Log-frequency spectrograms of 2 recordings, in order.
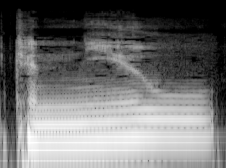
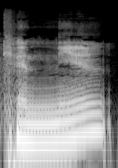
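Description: First: "Can you" with "you" drawn out into pouted oo; lip-rounded glide. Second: "Can you" glided by the tongue, lips unrounded; wrong tongue glide. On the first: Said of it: "可是要用嘴唇". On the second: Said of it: "你是靠舌头". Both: Shown as a demonstration.

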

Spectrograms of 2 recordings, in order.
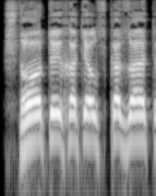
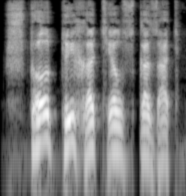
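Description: First: Slow, higher raised-voice question; higher, drawn-out demand; clamouring question. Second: Slow, heavy question at normal pitch; deliberate, insistent questioning; stern demand. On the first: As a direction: call the question out like several onlookers. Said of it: "раздались голоса". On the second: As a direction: space the words out, shaking it from him. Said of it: "встряхнув его". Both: Acted.

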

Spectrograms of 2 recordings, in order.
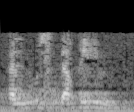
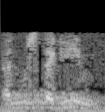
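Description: First: المستقيم with deep back q; true qaf. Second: المستقيم with g-like sound for ق; between qaf and kaf. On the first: Teacher corrects, المستقيم with pure q. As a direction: make a full ق in المستقيم. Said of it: "والصواب". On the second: Teacher shows the error, المستقيم with in-between g-like consonant. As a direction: soften the ق of المستقيم halfway to k. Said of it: "حرفا ما بين القاف والكاف". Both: Shown as a demonstration.

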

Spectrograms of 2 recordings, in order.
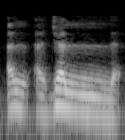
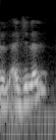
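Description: First: الأجل with the lams merged into one doubled lam, drawn out slowly. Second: الأجلل with both lams split apart; unmerged double lam. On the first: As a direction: say الأجل as al-ajall, one long stressed lam. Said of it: "بإدغام اللام في اللام". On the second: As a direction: say الأجلل as al-ajlal, the two lams separate. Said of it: "لا أحد يقول الأجلل". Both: Shown as a demonstration.

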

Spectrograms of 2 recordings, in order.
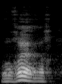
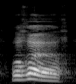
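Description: First: Cry of horror. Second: Horror cried out much louder and higher; anguished cry. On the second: Husband learning the truth, crying out in horror. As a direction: wail it out in horror. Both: A narrator's reading. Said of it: "M'écriai-je".

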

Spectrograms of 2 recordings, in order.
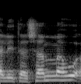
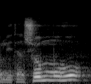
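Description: First: لتشمه said "li-tashammahu". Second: لتشمه said "li-tashummahu". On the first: Teacher reading out both allowed readings, لتشمه with a. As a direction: put a short a on the sh of لتشمه. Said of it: "يبقى المضارع يشم". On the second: Teacher reading out both allowed readings, لتشمه with u. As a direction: put a short u on the sh of لتشمه. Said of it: "في الإدغام يشم". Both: Shown as a demonstration.

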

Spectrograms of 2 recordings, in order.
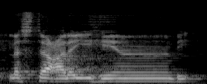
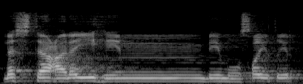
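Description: First: عليهم ب said with the lips opening before the باء; lips parted wrongly. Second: Slow chanted عليهم بمسيطر, lips sealed through the ميم into باء; lips pressed together. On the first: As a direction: let the lips part on عليهم ب. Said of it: "لا، بل لابد من إلصاق الشفتين". (إفراج الشفتين خطأ) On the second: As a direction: chant it with the lips held closed. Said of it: "هكذا". (إطباق الشفتين مع الغنة) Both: Shown as a demonstration.

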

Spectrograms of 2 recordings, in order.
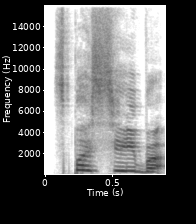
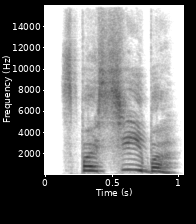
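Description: First: High, bright joyful thanks; excited thanks. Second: High, delighted repeat of thanks; even more excited thanks. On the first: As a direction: thank her, overjoyed. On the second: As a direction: thank her again, overjoyed. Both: Acted. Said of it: "вспорхнула с кровати и закружилась".

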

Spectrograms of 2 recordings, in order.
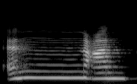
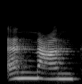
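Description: First: "أنعمت" higher, with a long nasal hum on ن; extra ghunna. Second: Said in the usual way. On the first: Shown as a demonstration. Teacher showing what to avoid, "أنعمت" with excess ghunna. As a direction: draw out the ن of "أنعمت" through the nose. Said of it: "ما أعملش فيها غنة". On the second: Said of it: "بدون غنة زائدة".

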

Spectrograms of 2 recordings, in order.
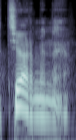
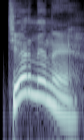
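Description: First: Low, falling, as it dawns on him; realizing. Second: High, puzzled one-word question; surprised echo. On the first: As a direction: say it like you finally get it. Семён recalls the word. (с пониманием, спокойно) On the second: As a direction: repeat it, caught off guard. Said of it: "удивился Семён". (удивлённо, переспрашивая) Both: A narrator's reading.

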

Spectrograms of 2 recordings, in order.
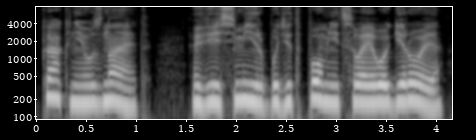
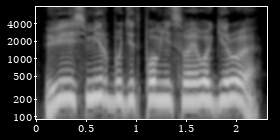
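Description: First: Higher, slow, inspired goddess; enthusiastic. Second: Higher mocking echo of her. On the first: A narrator's reading. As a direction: rouse him with zeal. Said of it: "с воодушевлением произнесла Хель". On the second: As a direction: parrot her words with scorn. Hero mocks goddess's words.

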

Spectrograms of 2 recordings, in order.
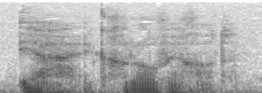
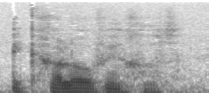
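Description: First: Softer, whispered "Ja, ik geloof in God" as a private vow; whispered affirmation. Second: Said in the usual way. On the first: Acted. Pierre answering the mason, whispering his faith to himself. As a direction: breathe the words out as a whisper.

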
